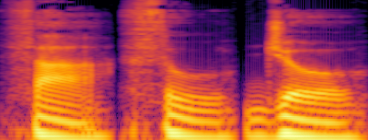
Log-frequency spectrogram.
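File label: "thathujo", concatenated syllables; Affixing experiment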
